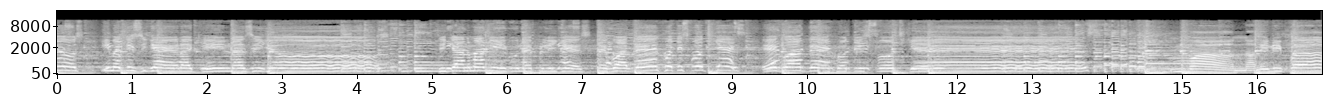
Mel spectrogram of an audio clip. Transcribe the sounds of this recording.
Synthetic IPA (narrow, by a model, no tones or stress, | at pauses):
os | imet̪izʝeɾɐcinɐziʝo | st̪ikɐnmɐniɣunepliʝeseɣoɐðexot̪isfot̪çes | eɣoɐðexot̪isfot̪çe | s | mɐnɐ̰nilifɐ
